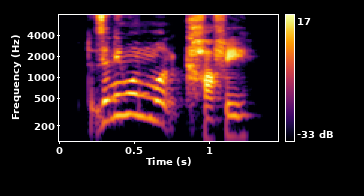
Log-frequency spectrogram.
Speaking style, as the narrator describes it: Megan asked, her voice thin as if she was already uncomfortable

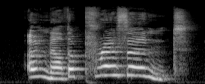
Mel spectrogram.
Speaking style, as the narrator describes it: he shouted

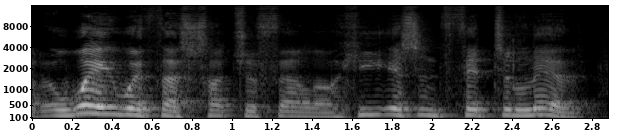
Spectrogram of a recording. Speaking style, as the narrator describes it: They yelled

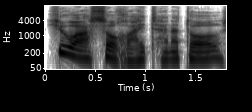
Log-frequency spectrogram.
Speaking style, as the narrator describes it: she said sadly

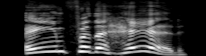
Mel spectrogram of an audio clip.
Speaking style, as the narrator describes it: Shelley May yelled

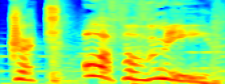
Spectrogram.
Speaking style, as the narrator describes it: growled Shakatala

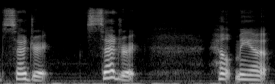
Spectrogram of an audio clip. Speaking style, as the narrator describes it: Cedric croaked

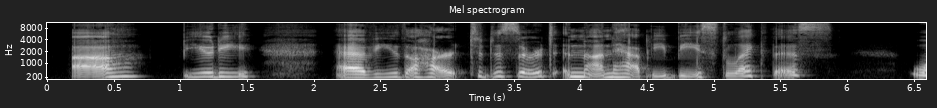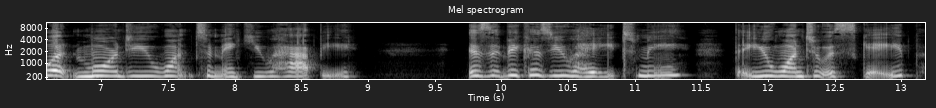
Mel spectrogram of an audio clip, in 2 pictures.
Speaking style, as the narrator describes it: the beast seemed sadly distressed and cried miserably

